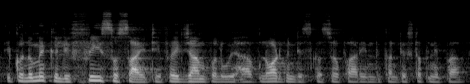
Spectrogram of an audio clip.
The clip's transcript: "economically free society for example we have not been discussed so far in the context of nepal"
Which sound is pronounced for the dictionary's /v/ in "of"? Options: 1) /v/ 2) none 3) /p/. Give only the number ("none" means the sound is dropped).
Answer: 3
